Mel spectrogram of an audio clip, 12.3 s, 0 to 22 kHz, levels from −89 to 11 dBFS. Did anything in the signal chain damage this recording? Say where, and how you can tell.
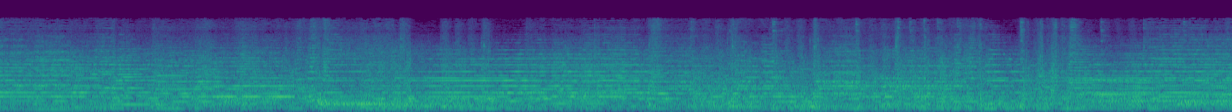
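Yes. The input gain appears to have been set far too high, most likely at the microphone preamp, so a fast limiter or compressor clamps down on every loud sound. Throughout the clip the gain swings by roughly 10 dB, which is gain pumping. Loud and soft passages sit unnaturally close in level and the sound is squashed. The call codec's top end stops around 12 kHz, consistent with Opus.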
